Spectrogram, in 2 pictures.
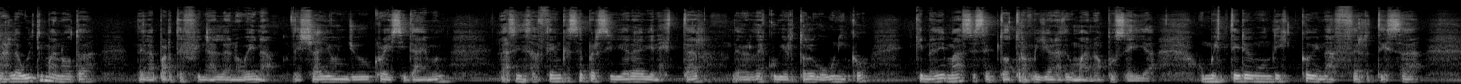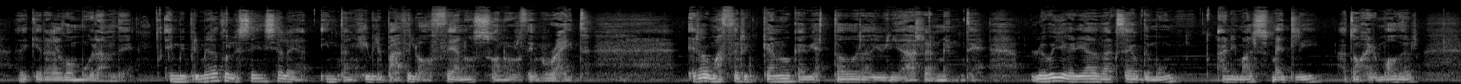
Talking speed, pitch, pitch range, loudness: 175 wpm, 120 Hz, 110-130 Hz, -27 LUFS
